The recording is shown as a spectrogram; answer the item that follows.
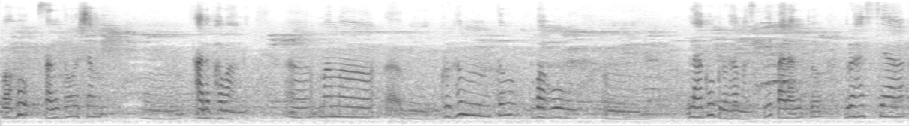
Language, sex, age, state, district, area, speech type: Sanskrit, female, 60+, Telangana, Peddapalli, urban, spontaneous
